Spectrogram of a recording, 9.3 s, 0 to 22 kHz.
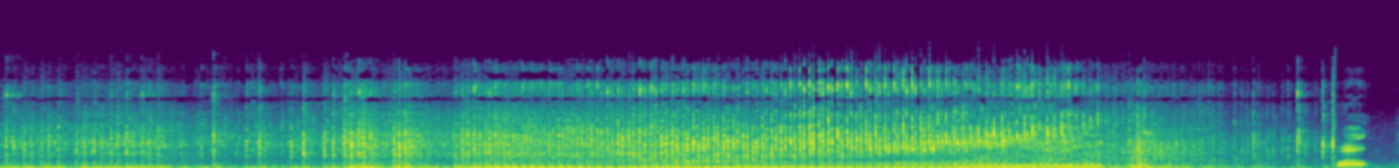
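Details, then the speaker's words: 1983 Harley-Davidson FXR V-twin after repair: fires up and settles into a steady even potato-potato idle with both cylinders pulling, sounds stronger; normal idle. "that sounds a lot better a lot a lot better I think it sounds like it has some power in it right now"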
